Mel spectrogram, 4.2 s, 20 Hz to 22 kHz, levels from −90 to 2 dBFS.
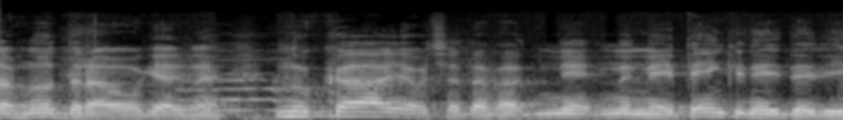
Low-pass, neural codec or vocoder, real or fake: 14.4 kHz; none; real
